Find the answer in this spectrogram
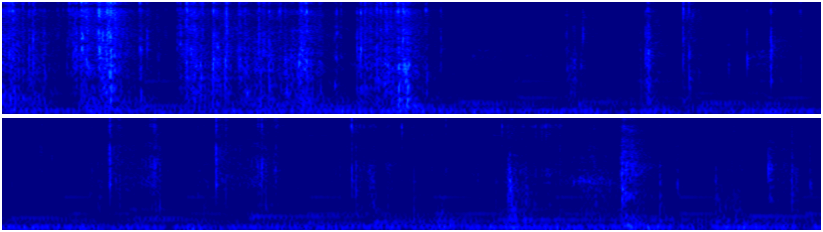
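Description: Plastic snack bag crinkling as it is pulled open, for about the first second and a half. Then soft background music with scattered small clicks and rustles.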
